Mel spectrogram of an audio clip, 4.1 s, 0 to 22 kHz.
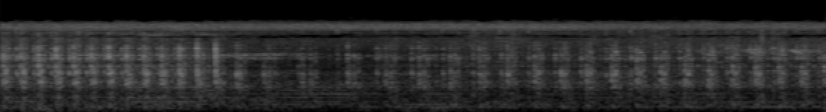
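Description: RETROL SE-02 model steam engine running with a quick, even beat of exhaust puffs and mechanical clicks, being turned down with its Stevenson's link reversing gear used as a throttle. The beat gets quieter about a second in.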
